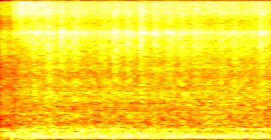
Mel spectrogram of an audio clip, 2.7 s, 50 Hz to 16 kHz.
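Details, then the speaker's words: Cub Cadet RZT 54 zero-turn mower running: loud engine drone with an uneven knocking racket underneath, not the engine; drive system suspected. "making a hell of a racket [Applause] And before everybody freaks out, no that's not the engine."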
